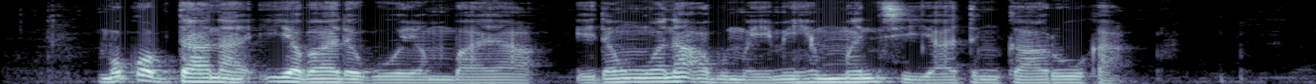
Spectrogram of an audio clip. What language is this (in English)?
Hausa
